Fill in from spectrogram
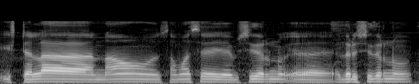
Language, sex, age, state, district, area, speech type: Kannada, male, 18-30, Karnataka, Dharwad, rural, spontaneous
